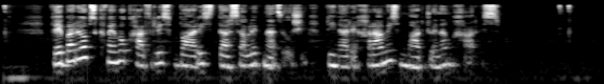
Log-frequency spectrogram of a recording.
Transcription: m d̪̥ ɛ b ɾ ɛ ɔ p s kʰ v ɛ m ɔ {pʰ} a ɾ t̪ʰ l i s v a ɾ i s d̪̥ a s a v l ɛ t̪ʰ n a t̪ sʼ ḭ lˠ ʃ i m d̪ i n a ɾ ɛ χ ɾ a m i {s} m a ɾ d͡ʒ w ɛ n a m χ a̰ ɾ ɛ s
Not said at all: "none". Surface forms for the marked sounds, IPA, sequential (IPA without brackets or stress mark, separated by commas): kʰ, s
